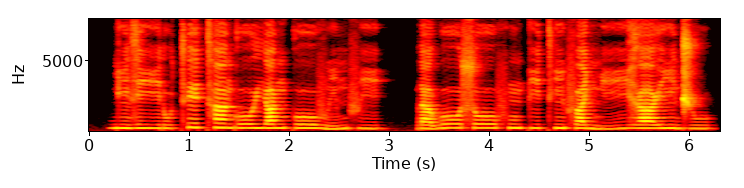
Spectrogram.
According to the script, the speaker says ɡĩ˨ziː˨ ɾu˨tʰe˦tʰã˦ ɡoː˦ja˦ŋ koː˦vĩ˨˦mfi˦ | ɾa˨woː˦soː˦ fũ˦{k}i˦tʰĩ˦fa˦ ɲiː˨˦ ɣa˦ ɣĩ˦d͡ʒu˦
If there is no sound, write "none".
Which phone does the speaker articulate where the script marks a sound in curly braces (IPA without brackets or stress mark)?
k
